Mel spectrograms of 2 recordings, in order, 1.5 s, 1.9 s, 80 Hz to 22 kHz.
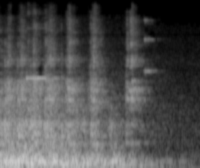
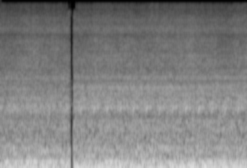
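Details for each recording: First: Zanussi ZDE47100W vented tumble dryer on synthetics: rough droning rumble with faint squeal as drum turns, coming from the back; worn belt tensioner pulley, replaced along with belt. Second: Zanussi ZDE47100W vented tumble dryer on synthetics, running with side panel off after replacing the belt tensioner pulley and belt; steady even hum with low drum rumble, no squeal, knocking or thumping: running smoothly.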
